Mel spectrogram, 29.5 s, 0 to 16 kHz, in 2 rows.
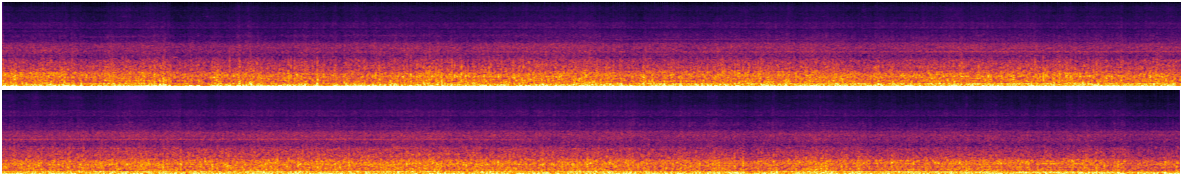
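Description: Kawasaki Versys 1000 S inline-four engine running steadily under way, mixed with a constant rush of wind and road noise.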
